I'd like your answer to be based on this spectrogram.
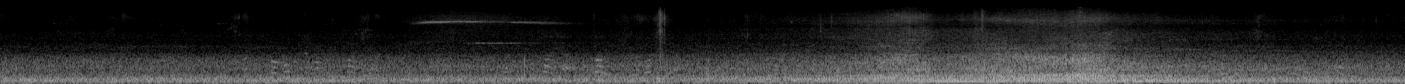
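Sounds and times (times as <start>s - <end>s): steady traffic noise: 0.0s - 14.0s.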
